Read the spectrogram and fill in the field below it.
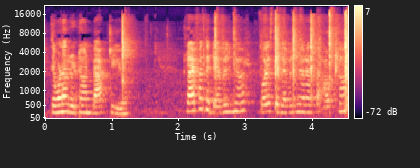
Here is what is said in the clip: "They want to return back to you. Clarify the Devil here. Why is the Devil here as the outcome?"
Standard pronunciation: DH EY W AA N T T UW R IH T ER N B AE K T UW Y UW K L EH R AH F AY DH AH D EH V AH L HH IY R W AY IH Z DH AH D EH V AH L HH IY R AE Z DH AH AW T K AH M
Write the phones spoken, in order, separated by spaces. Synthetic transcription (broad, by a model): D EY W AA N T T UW R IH T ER N B AE K T UW Y UW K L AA AH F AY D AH D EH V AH L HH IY R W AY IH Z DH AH D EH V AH L HH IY R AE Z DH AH AW T K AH M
